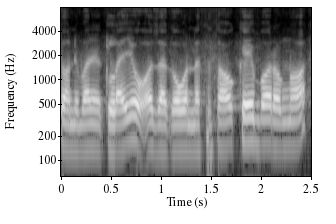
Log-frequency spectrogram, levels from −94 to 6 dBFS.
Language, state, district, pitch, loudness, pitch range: Kokborok, Tripura, West Tripura, 140 Hz, -12 LUFS, 140-150 Hz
